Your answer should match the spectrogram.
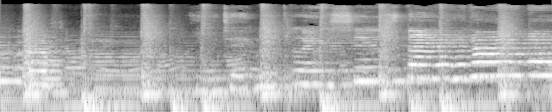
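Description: Live band music: a woman singing over electric guitar with a steady beat, her voice most prominent in the second half.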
